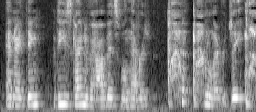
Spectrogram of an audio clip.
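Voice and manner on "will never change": coughing and gagging mid-sentence; coughing fit. Real, not acted. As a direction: cough through the words. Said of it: "I'm coughing and gagging".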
